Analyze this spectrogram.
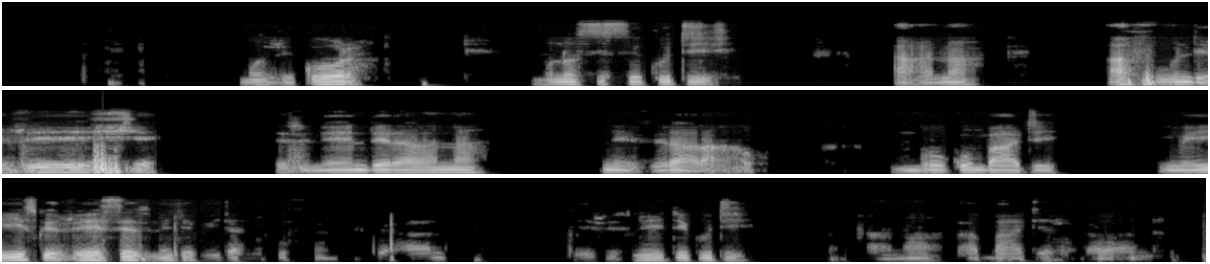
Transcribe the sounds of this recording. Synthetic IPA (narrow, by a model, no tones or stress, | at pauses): muʐiko̞ɾa | muno̞sisekuti | ana | a̰funde̞ʐe̞ʃe̞ | ʐino̞ende̞ɾana | ne̞ziɾaɾawo | muɾukumbaːti | mwe̞iswe̞ʐe̞se̞ʐino̞itekuitanekufunzikweɦaːna | iʐiʐino̞itekuti | anaːɓate̞ʐakawaːnda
